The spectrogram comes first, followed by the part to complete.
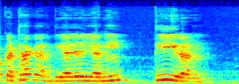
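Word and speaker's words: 敌人: तो अगर इन दोनों को इकट्ठा कर दिया जाए, यानी तीरन। DI यानी ती, REN रन, DI ती, REN रन, तीरन।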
